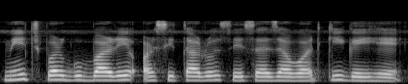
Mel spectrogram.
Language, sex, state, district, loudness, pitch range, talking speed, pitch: Hindi, female, Sikkim, Gangtok, -17 LUFS, 180-205 Hz, 145 wpm, 195 Hz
